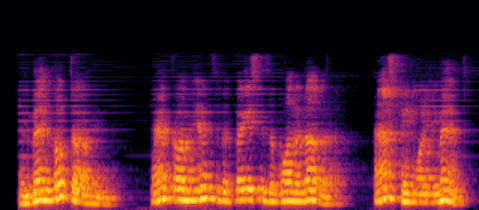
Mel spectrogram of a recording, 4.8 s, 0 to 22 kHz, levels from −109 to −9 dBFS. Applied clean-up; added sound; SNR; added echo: neural mask model DeepFilterNet 3.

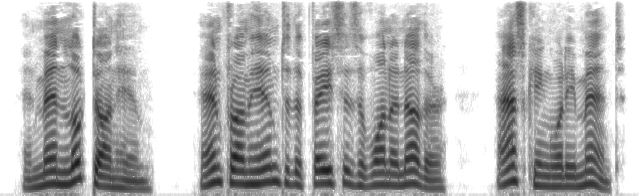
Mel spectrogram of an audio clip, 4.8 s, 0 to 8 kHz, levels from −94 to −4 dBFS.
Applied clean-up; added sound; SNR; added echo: none; none; none; none.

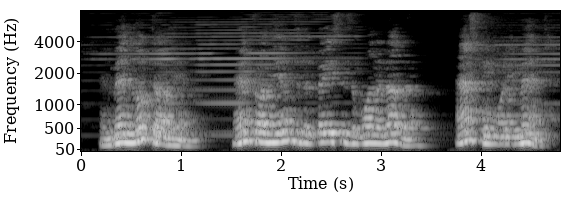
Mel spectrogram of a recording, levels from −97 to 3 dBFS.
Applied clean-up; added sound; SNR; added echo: classical method WPE with log-MMSE.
